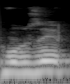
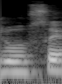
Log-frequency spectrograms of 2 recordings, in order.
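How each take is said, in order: First: The name begins with an H sound. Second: The name begins with a J sound. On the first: This is how the name is actually pronounced. "But San होजे pronounce करते हैं" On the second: This is how the name is written. "उसको लिखते तो जोसे हैं"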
